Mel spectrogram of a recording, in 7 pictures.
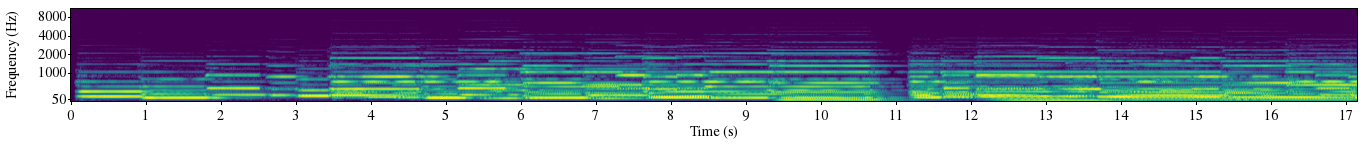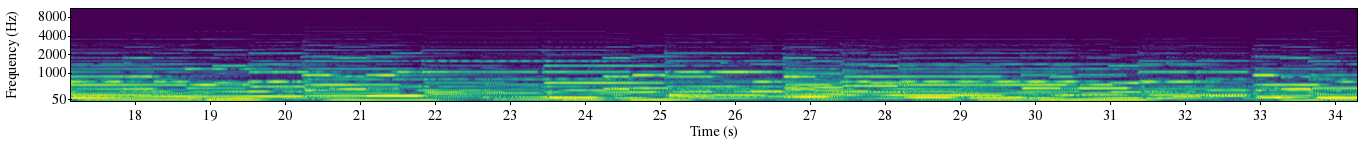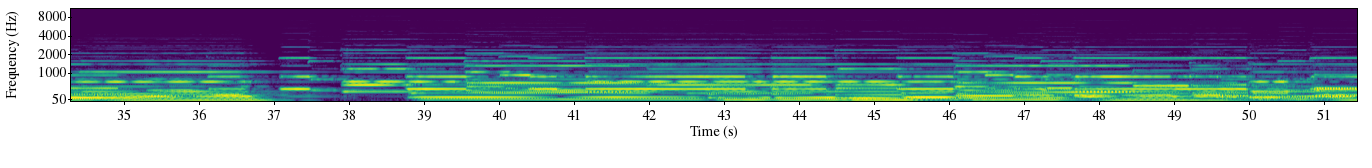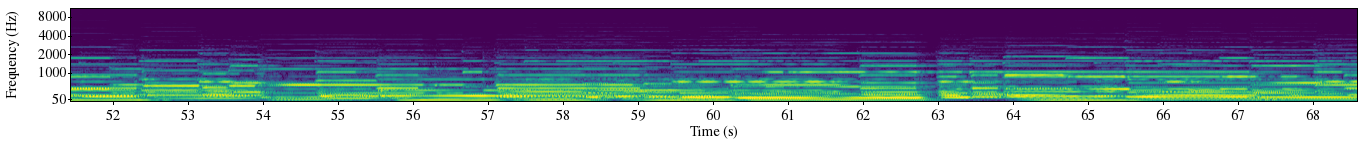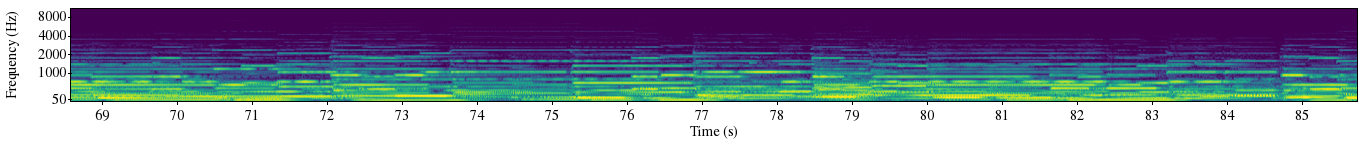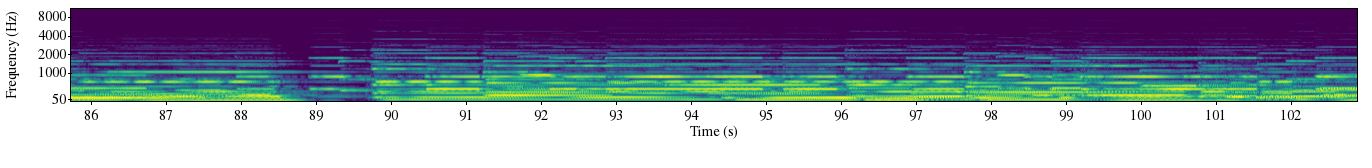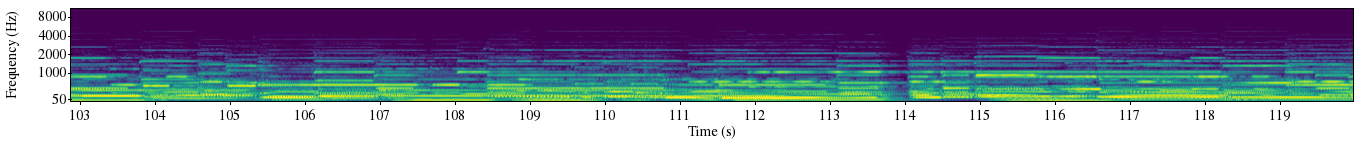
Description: énekszöveg nélkül, csak zene, amire énekelni lehet:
